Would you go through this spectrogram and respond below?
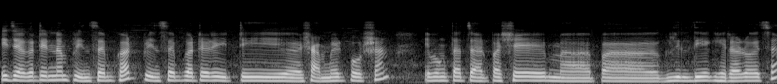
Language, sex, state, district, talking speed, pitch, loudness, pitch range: Bengali, female, West Bengal, Kolkata, 160 wpm, 175 Hz, -15 LUFS, 165-185 Hz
